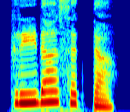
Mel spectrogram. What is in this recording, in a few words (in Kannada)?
"ಕ್ರೀಡಾಸಕ್ತ", Kannada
